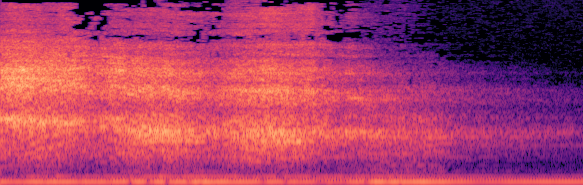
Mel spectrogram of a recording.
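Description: Eerie, breathy whooshing sound effect that swells and eases about once a second over a steady low drone, fading away near the end.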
